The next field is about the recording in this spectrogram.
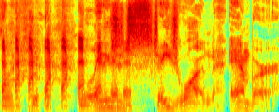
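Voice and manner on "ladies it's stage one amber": strip club announcer voice. Joking about how the gravel voice slides into a stripper club voice. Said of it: "my stripper club voice".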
